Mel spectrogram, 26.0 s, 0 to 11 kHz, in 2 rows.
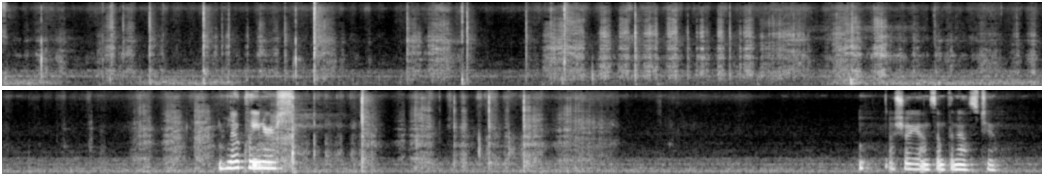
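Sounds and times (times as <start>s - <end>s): cloth wiping glass screen: 6.6s - 16.6s.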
